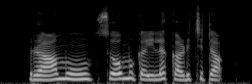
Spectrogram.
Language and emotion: Tamil, sad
